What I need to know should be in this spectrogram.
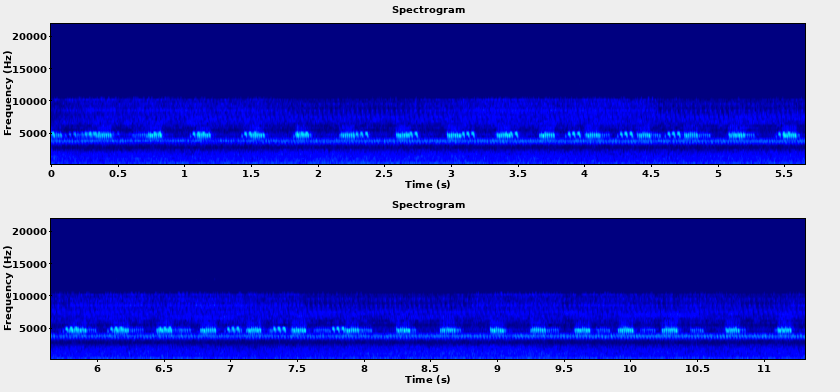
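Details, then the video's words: Crickets heard for relaxation: a long run of sharp, high chirps, about three per second with slight unevenness, layered over a steady tonal hum and faint broadband noise. "CRICKET SOUND FOR SLEEPING OR MEDITATING/SONIDO DE GRILLOS PARA DORMIR O MEDITAR."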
